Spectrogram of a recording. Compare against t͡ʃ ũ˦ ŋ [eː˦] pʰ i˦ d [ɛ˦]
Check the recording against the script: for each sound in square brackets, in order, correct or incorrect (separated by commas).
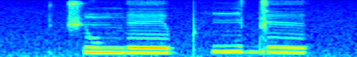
correct, incorrect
